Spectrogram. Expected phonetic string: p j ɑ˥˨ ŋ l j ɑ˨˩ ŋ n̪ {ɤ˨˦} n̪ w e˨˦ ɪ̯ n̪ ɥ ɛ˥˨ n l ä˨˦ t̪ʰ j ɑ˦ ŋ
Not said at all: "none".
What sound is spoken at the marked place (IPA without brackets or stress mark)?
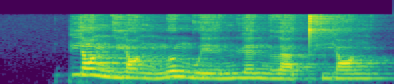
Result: ɤ˥˨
